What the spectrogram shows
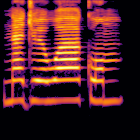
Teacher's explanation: یہاں جیم کا حکم ہے قلقلہ. قلقلہ کا معنی ہے حرف ساکن کو ہلانا تو ہم حرف الجیم کو ہلاتے ہوئے یہ کلمہ کو پڑھیں گے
